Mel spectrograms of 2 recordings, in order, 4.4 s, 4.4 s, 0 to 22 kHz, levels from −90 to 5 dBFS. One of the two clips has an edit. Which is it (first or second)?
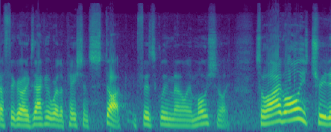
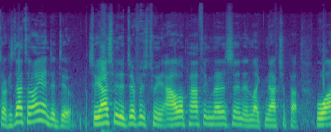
second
